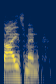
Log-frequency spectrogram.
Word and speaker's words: Theismann: No, he told everyone that his last name should be pronounced Theismann because it rhymes with Heisman.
